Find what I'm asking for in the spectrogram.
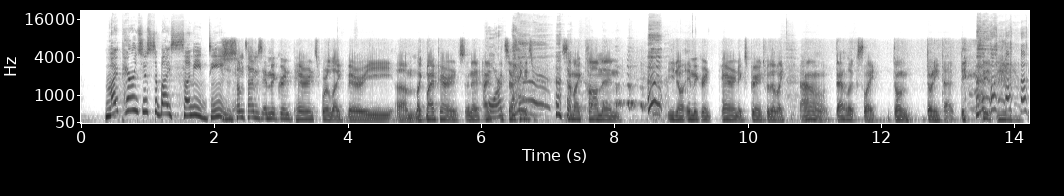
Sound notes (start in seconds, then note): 6.1 laugh; 13.4 laugh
